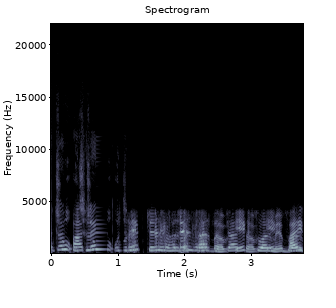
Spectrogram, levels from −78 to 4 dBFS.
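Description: Throughout the speech a doubled audio track is present: a second full-band copy trails the original by around half a second, about 5 dB quieter, most likely from a second capture path or an edit holding two copies out of step. It adds no room colour or decay, just a clean repeat. On a spectrogram every syllable's harmonic pattern reappears, slightly fainter, about half a second later; the waveform shows each envelope shadowed by a smaller twin.

From 0.67 to 0.87 s there is a call audio freeze. Packets were likely held up in transit and the jitter buffer ran dry, so the receiver stretched the last sound into a fading continuation for about 160 ms. When the audio resumes nothing is lost, but everything after it now sits about 160 ms later. A spectrogram shows flat, smeared horizontal bands fading out rather than normal speech texture.

A burst of packet loss follows at 1.02 to 1.10 s. About 60 ms of audio disappears, and the receiver bridges the hole with roughly 57 ms of decaying continuation before jumping ahead. 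It sounds like a brief held, fading stall with a skip. On the waveform the envelope sags and then picks up again.

From 1.15 s to the end there is a call bitrate drop, from 64 kbps down to 7 kbps, holding at the lowest rate for about 1.25 s. At that rate the encoder codes far more coarsely and the audio band shrinks from 20 kHz to 4 kHz, so the speech turns muffled, rough and watery. The spectrogram shows a hard ceiling near 4 kHz with blocky, smeared energy below it.

A second burst of packet loss occurs at 1.49 to 1.58 s. Again about 60 ms goes missing, and roughly 51 ms of fading concealment fills the gap. It produces another short held, fading sound and a jump in the speech. It appears on the waveform as a decaying stretch followed by an abrupt resumption, inside the already narrowed band.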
